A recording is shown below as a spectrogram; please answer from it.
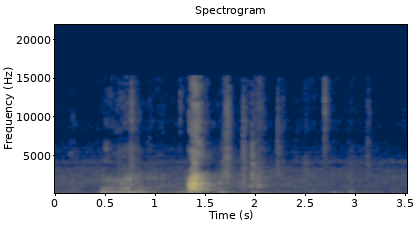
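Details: Airedale Terrier and Standard Poodle at play: a low, rough growling bark for about half a second, then one sharp, loud bark, followed by a few softer short huffs and a faint low background rumble.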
